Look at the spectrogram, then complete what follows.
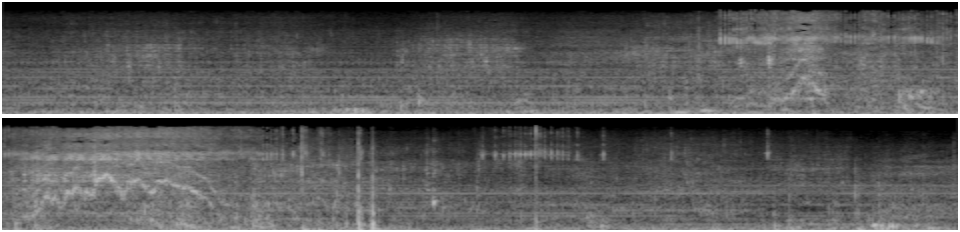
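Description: Boat on the water: a steady low rumble of wind and water with a faint hum, a few falling squeaks in the middle, and one sharp knock about two-thirds of the way through.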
